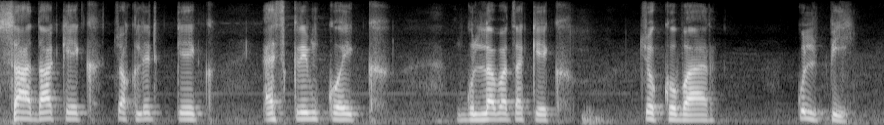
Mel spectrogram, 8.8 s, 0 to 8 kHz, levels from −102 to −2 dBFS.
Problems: constant background noise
